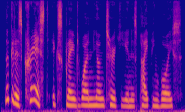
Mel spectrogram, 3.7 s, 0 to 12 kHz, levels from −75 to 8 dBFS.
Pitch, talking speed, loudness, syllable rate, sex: 225 Hz, 195 wpm, -18 LUFS, 5.2 syllables/s, female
